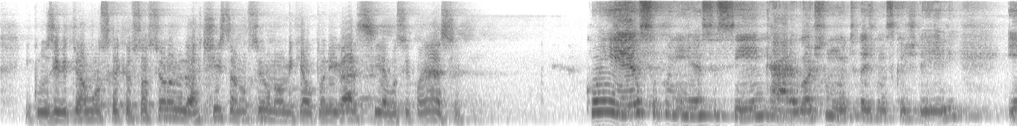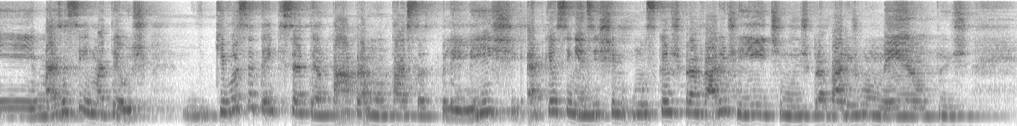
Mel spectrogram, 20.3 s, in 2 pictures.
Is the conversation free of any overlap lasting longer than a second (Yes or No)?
Yes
